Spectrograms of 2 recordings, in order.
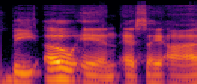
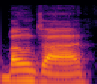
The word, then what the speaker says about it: bonsai: So we would read ba n s ai is banzai. The Japanese vernacular would say bonsai. The same with bonesai and bonsai. So it's a pronunciation. Tomato tomato. I don't get wrapped up around the spokes with things like that. Um but just so you know, bonesai is proper.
